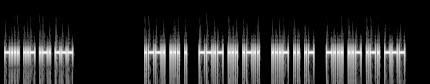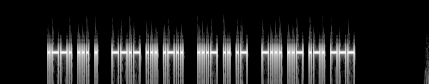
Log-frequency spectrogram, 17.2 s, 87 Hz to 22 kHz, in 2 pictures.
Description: Morse code, heard as a keyed tone, about 32 wpm, 700 Hz. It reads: BURO PSE QSL VIA BURO PSE QSL VIA BURO
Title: Speed-Racing Common QSO Phrases - 28wpm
